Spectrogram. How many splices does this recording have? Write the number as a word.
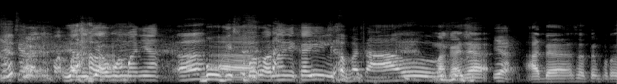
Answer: zero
